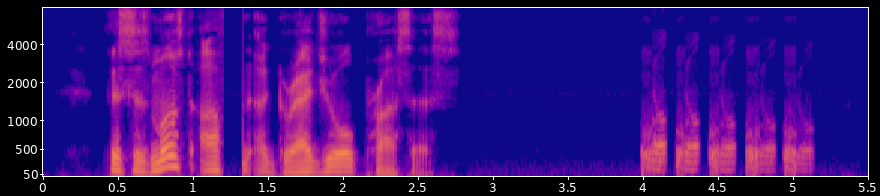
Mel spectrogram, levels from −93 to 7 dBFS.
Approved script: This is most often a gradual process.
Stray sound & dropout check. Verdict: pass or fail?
fail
